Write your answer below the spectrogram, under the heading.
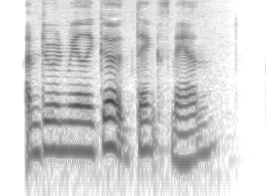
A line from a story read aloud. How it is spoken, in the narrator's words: Chris replied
